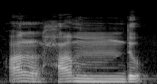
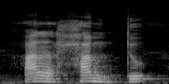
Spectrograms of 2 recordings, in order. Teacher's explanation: Jadi pada lafadz alhamdu itu harus dibaca idhar atau jelas.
